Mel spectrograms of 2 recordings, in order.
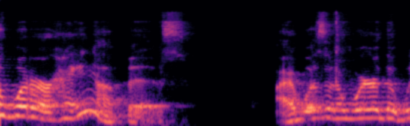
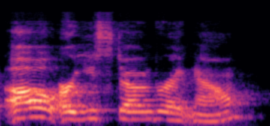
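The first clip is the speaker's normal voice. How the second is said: louder, drawn-out amused question; loud teasing surprise; 8 dB louder, slower than usual. Real, not acted. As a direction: call her out playfully. Teasing the other streamer.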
